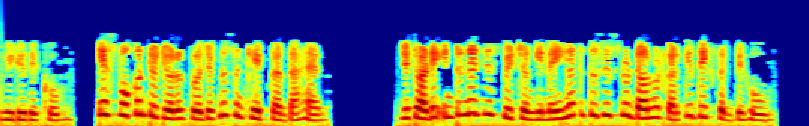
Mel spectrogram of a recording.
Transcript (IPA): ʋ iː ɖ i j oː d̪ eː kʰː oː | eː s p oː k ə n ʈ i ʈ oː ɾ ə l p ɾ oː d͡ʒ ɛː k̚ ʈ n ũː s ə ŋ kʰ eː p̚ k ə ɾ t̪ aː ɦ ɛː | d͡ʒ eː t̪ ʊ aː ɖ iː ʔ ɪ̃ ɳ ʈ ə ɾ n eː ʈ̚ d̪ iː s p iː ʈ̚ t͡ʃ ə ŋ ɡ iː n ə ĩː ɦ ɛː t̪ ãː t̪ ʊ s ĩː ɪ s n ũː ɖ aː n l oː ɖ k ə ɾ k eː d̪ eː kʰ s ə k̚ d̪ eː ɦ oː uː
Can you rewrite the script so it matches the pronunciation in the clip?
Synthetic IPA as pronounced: ʋ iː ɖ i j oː d̪ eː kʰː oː | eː s p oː k ə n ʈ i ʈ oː ɾ ə l p ɾ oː d͡ʒ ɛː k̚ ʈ n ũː s ə ŋ kʰ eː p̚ k ə ɾ d̪ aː ɦ ɛː | d͡ʒ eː t̪ ʊ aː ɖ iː ʔ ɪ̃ ɳ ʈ ə ɾ n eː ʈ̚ d̪ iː s p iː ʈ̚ t͡ʃ ə ŋ ɡ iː n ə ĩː ɦ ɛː t̪ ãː t̪ ʊ s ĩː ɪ s n ũː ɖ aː n l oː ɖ k ə ɾ k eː d̪ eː kʰ s ə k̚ d̪ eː ɦ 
